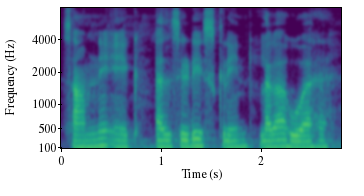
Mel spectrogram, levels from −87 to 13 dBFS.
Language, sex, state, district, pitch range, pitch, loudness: Hindi, male, Uttar Pradesh, Lucknow, 120-130 Hz, 125 Hz, -20 LUFS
